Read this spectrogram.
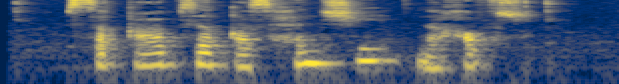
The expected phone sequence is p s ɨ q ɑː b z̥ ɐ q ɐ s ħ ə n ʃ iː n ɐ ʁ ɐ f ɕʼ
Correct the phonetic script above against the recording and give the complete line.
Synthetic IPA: p s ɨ q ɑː b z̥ ɐ q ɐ s ħ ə n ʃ iː n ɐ χ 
